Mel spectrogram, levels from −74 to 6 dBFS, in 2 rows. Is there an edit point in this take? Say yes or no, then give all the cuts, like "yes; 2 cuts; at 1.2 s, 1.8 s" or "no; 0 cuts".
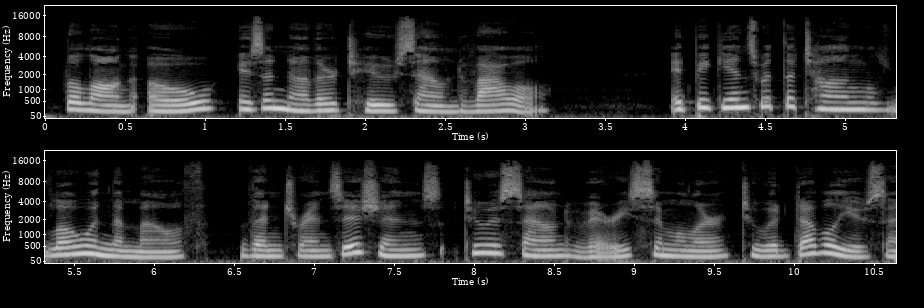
no; 0 cuts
